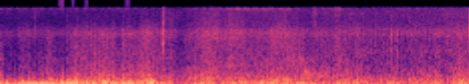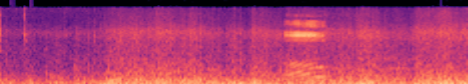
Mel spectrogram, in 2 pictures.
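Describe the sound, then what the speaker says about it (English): Strong wind on a golf course buffets the microphone in loud, rough gusts throughout, and a voice briefly exclaims. "you can probably hear the wind now"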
